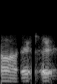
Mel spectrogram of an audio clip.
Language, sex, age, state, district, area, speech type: Malayalam, male, 18-30, Kerala, Thrissur, urban, conversation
